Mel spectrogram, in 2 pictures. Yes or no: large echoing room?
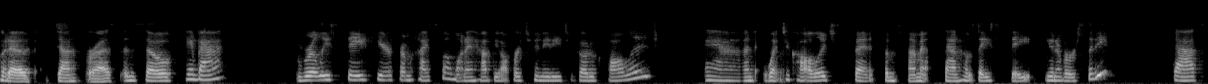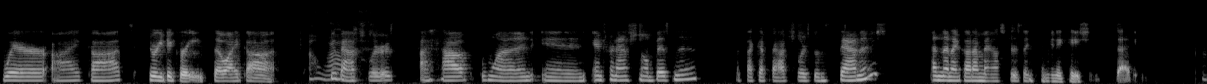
no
